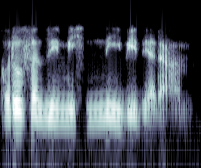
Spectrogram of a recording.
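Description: Deep, forceful, exasperated man. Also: normal speed, no echo. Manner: exasperated, agitated, emphatic. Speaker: sculptor and stonemason taking a phone call.

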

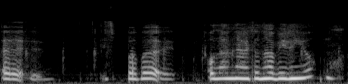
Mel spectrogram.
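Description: An earnest young female suspect in a radio drama. Her voice is high and soft-toned, with a hesitant, bewildered manner. The dry recording is slightly muffled. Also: level tone, normal speed, breathy edge, no room sound. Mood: emotional. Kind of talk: radio theatre acting.

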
